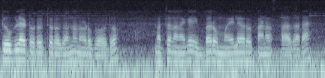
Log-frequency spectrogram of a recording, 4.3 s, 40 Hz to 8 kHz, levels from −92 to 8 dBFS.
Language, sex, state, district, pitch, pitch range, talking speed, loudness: Kannada, male, Karnataka, Bangalore, 110 Hz, 100-120 Hz, 140 wpm, -17 LUFS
